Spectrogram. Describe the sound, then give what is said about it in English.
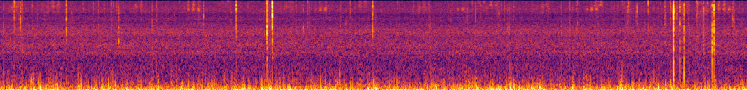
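A fire crackles steadily, with sharp scattered pops and snaps over a low, continuous rumbling hiss; no one speaks. “And when you hear the crackling of the fire, and she pauses just to, so he can listen to the fire next to them.”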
